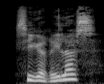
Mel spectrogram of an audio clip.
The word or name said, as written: cigarillo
